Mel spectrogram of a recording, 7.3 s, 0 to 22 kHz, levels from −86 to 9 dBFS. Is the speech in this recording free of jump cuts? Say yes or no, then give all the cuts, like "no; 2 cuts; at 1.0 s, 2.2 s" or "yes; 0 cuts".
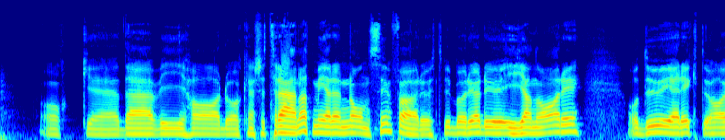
yes; 0 cuts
